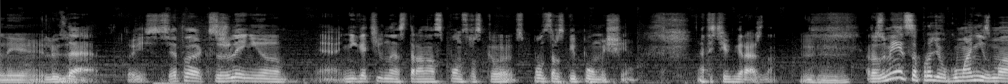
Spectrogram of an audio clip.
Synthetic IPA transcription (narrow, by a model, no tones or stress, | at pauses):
lnɨjə̰lʲuddʲɪd̪a̰ | t̪o̞̰ɪsʲtʲɛt̪əksəʐɨlʲenʲɪjʊ̰ | nʲɪɡɐtʲivnəjəst̪əɾɐnaspo̞nsərskəvə̰spo̞nsərskəjpo̞məɕːɪ̰ɐt̪ɛtʲɪɣɡɾa̰ʐd̪ə̰n | m̩ɦ̩rəzʊmʲejɪt̪səpɾotʲɪfɡʊmɐnʲizmə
